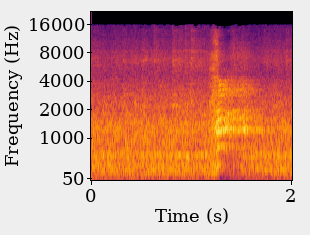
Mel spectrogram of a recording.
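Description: A glass bottle spinning on a fabric mat, with a sharp, bark-like shout of "Ha!" about a second in.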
